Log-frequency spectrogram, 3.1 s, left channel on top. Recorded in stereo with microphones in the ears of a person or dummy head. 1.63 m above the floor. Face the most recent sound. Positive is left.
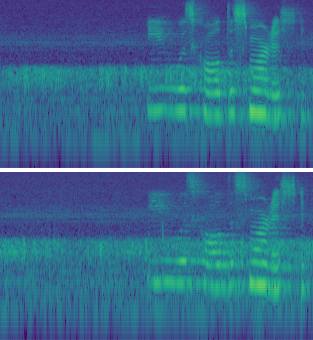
turn(degrees=-30)  # may be behind; listen again after turning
